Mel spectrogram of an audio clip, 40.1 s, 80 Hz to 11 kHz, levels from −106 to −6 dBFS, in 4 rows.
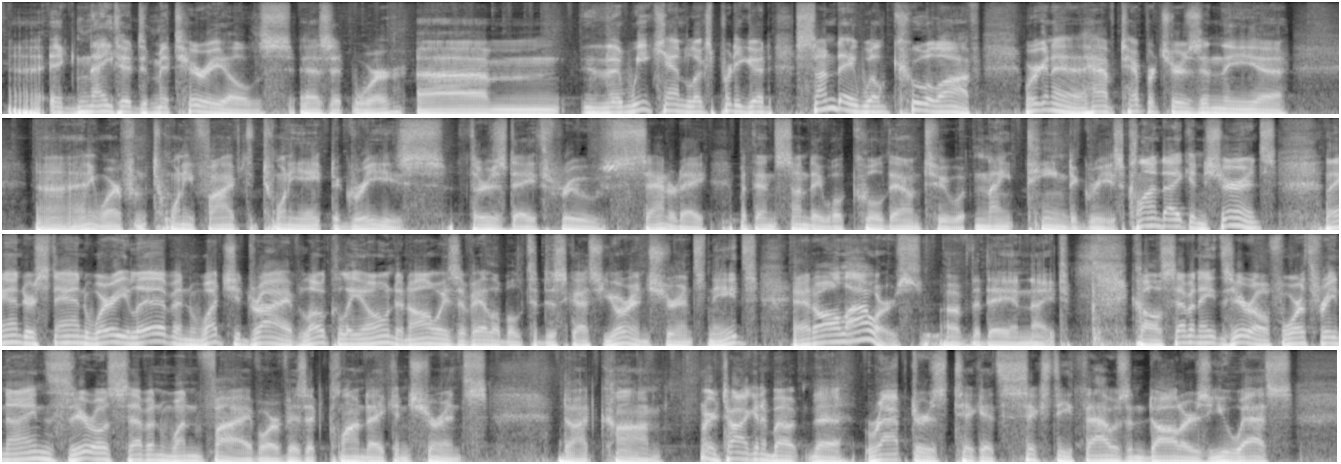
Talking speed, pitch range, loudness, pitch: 130 wpm, 80-120 Hz, -19 LUFS, 95 Hz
